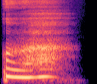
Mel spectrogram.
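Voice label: LOWMOOD, Japanese; zion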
